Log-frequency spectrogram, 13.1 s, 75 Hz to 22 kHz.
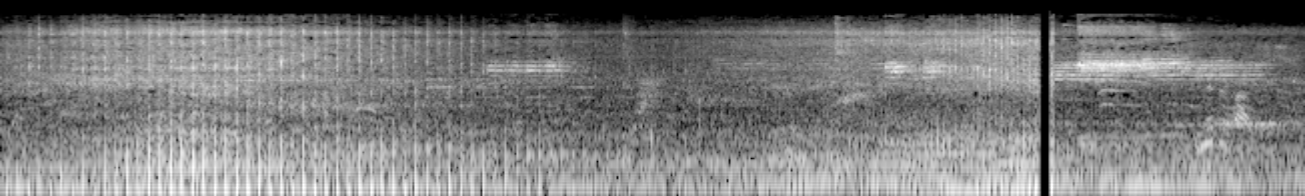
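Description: Yamaha RX115 two-stroke single-cylinder motorcycle engine running on its stand in a steady pulsing idle. It swells louder for a few seconds about a second in, then settles, with a split-second break in the sound about ten seconds in.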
